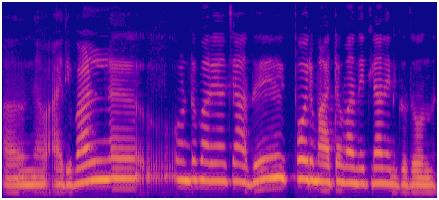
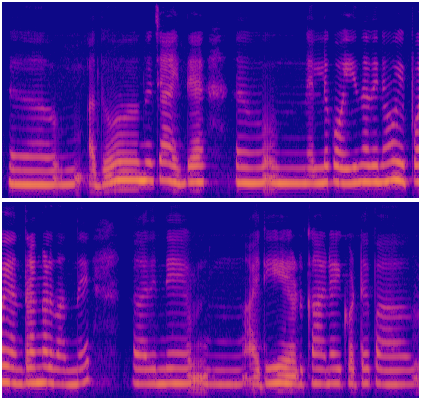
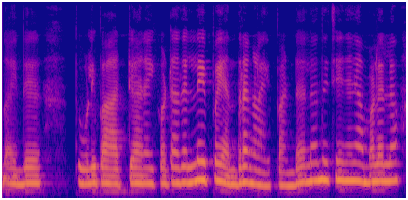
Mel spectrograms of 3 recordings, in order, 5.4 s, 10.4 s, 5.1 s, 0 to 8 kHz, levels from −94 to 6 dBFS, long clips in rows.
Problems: low volume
